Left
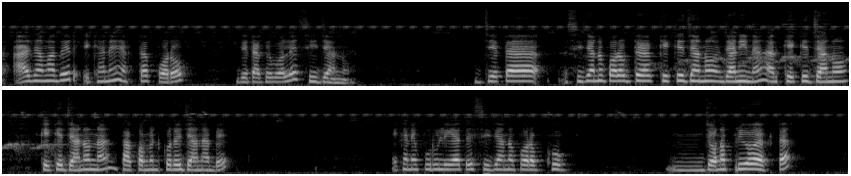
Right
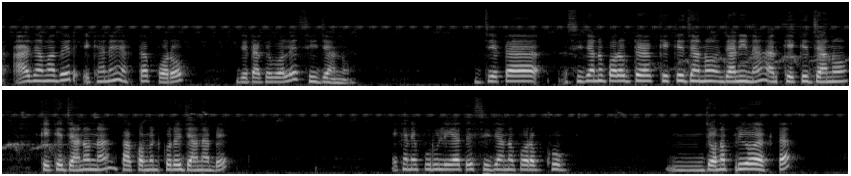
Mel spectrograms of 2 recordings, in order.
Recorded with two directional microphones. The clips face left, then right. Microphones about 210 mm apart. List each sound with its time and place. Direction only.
0.1 s speech: 40° right (ahead or behind)
4.8 s speech: 40° right (ahead or behind)
12.4 s speech: 40° right (ahead or behind)
15.3 s speech: 40° right (ahead or behind)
